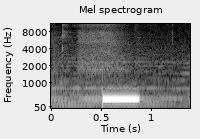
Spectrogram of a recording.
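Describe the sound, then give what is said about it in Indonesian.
A single steady electronic tone of a phone busy signal sounds loudly for about a third of a second over a faint low hum, then cuts off abruptly, after a phone call has dropped. “Ah, oke, kayaknya terputus.”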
